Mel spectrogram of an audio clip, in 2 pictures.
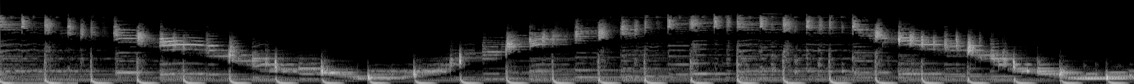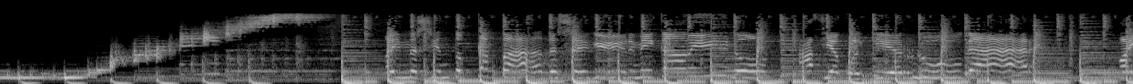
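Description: A song plays on its own as a music break, opening with a steady pulsing beat under a filter sweeping down, up and down again, then bursting into a fuller, denser arrangement for its final stretch.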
